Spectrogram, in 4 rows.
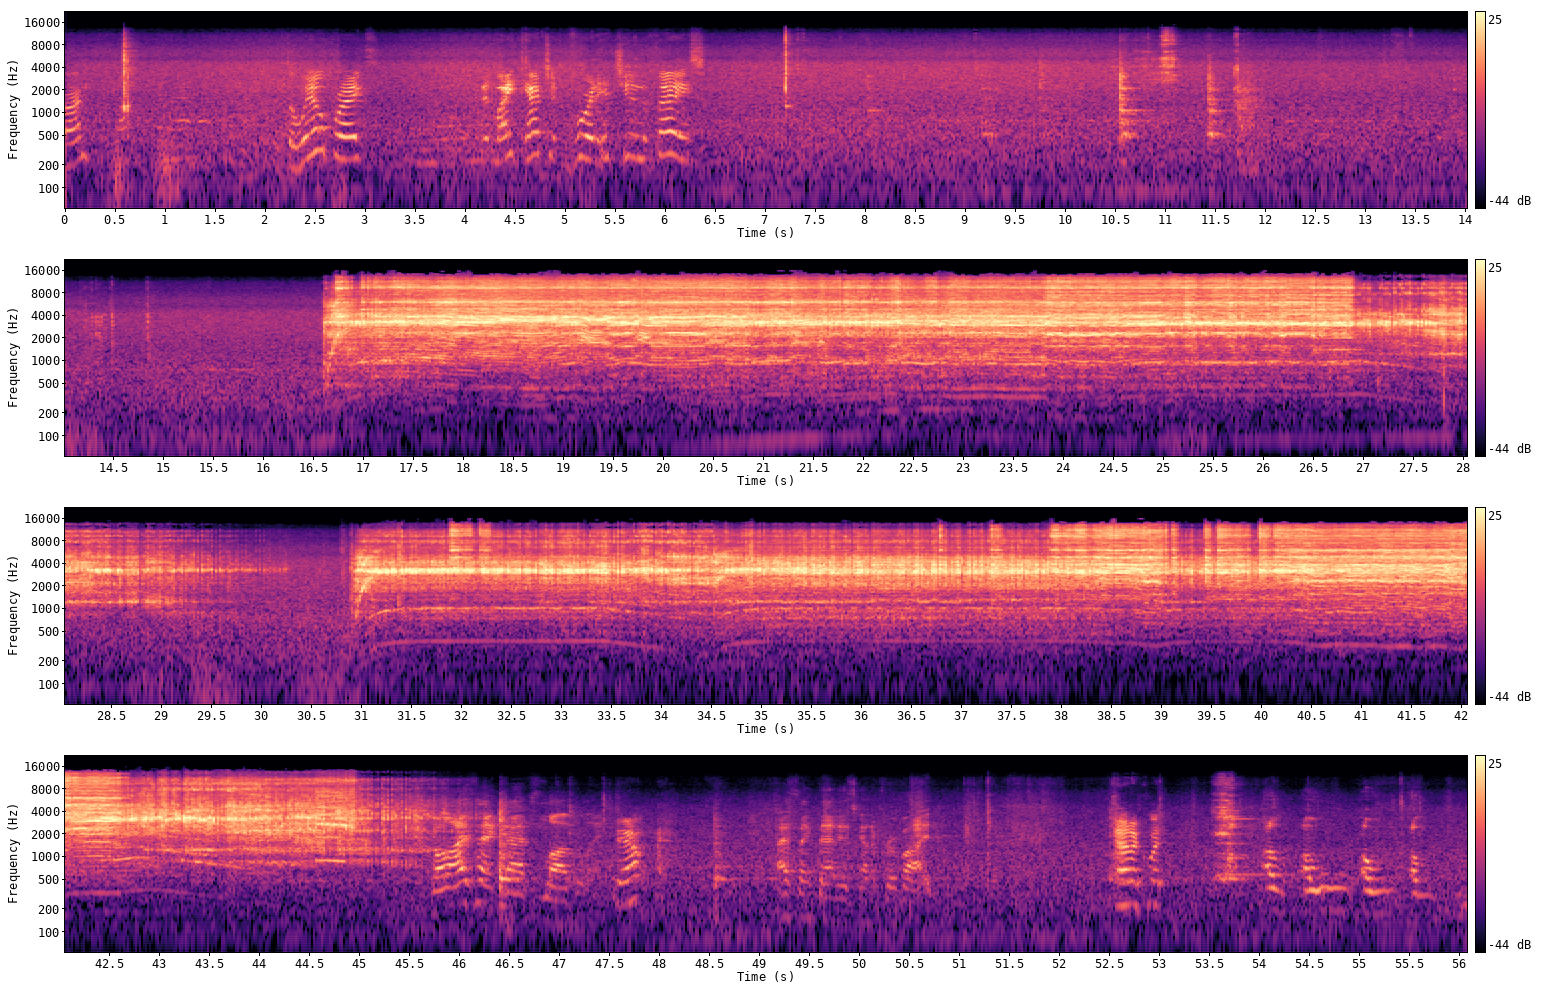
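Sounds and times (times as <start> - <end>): angle grinder whining: 16.6 - 30.3, 30.9 - 45.9.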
